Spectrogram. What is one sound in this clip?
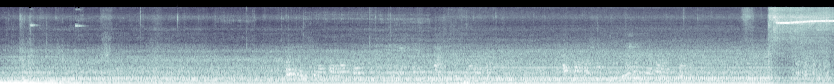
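An electric train hums steadily while standing at a platform.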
